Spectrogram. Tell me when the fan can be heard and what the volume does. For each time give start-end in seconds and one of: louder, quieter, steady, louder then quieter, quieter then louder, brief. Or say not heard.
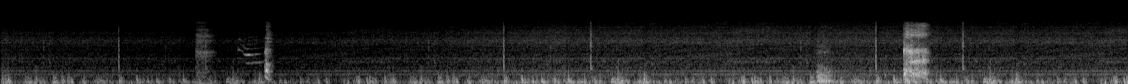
0.0-11.2 louder.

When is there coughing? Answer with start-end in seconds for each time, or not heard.
1.9-2.8, 8.2-9.3.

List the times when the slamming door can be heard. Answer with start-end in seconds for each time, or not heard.
not heard.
